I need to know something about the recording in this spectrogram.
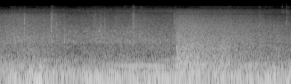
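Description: Wind buffeting the camera microphone outdoors, a steady low rumble under a rushing hiss. The background changes abruptly about two and a half seconds in, where the shot changes.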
